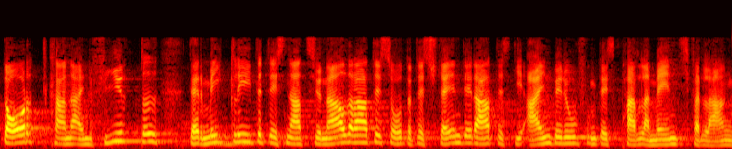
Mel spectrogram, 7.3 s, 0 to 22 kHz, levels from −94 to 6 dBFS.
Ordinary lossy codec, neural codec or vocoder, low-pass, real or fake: none; none; none; real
